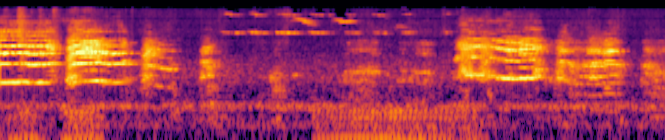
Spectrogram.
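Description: A fearful puppy crying in high-pitched whines on the leash: two cries near the start and two more about five seconds in.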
